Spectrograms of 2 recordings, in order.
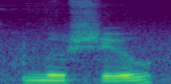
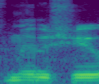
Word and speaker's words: Mushu: No So Mushu.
